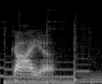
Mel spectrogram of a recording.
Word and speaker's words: Gaia: The audiobooks pronounce it Gia, so that's how I've been saying it, but I think it's Gaia.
